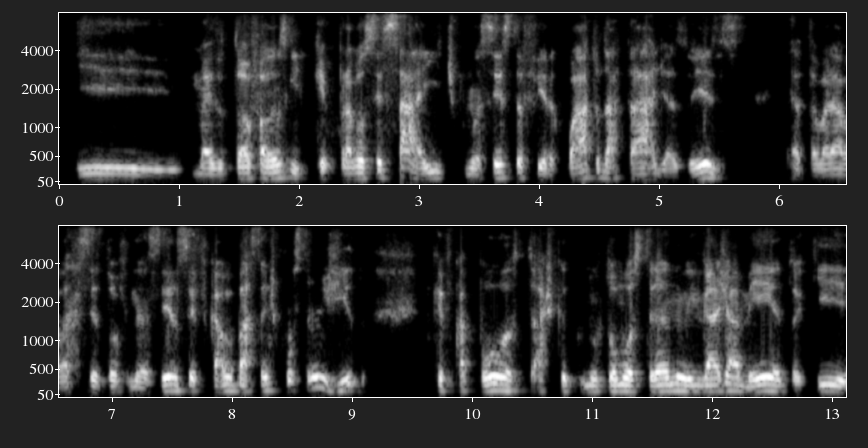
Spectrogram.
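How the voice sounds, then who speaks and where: A man with a Minas Gerais accent, talking at a fairly quick pace. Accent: mineiro. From Minas Gerais, Brazil (Belo Horizonte). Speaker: education company CEO. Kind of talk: podcast interview.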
